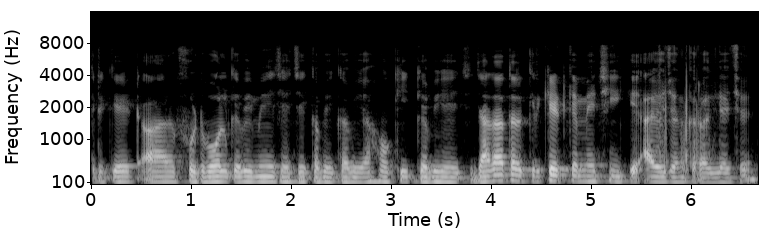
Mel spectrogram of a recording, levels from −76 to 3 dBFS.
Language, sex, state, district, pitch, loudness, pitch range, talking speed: Maithili, male, Bihar, Purnia, 110 Hz, -19 LUFS, 105-110 Hz, 225 wpm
